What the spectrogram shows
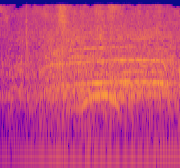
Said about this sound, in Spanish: Un aplauso.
